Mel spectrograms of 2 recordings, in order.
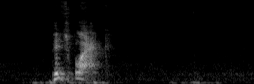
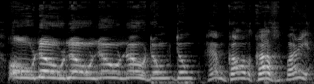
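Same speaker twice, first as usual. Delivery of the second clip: high, repetitive imitated protest; retold panicked plea; 9 semitones higher than usual. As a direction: imitate a man begging, pitched up. Acts out old man's panicked plea.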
